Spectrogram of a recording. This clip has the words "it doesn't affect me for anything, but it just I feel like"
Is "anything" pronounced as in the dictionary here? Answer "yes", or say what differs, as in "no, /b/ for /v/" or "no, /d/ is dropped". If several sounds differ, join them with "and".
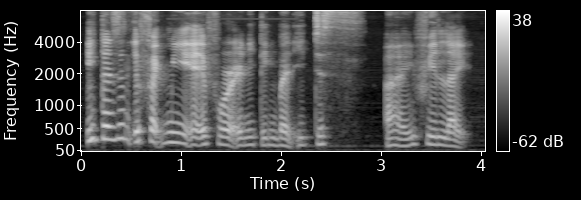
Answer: no, /t/ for /θ/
